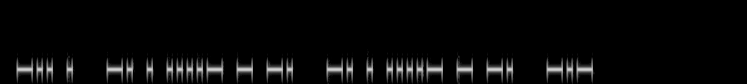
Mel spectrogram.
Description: Morse code, heard as a keyed tone, about 23 wpm, 700 Hz. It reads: DE NE4TN NE4TN K
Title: Speed-Racing Common QSO Phrases - 20wpm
